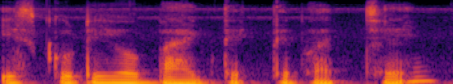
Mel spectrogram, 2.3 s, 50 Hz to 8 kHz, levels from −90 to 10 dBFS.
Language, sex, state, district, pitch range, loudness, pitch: Bengali, male, West Bengal, Cooch Behar, 105-115 Hz, -17 LUFS, 110 Hz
